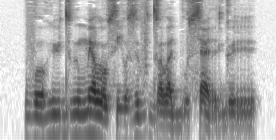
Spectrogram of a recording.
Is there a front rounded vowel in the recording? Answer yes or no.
yes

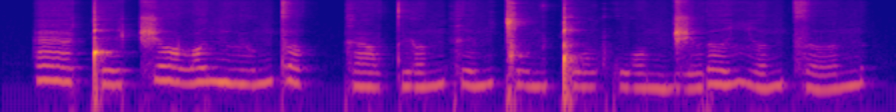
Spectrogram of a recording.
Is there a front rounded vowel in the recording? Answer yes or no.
no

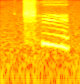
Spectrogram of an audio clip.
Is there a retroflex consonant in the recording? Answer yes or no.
yes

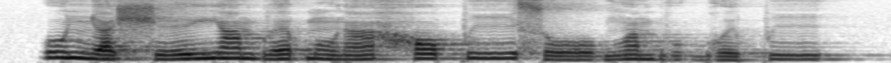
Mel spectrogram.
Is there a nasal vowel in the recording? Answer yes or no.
yes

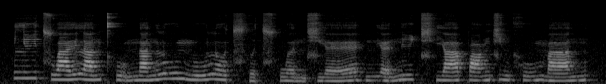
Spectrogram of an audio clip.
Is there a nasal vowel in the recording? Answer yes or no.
no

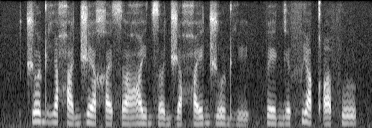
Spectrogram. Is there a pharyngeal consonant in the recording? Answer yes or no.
yes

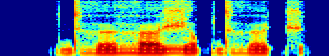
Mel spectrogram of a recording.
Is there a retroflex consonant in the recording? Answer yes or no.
no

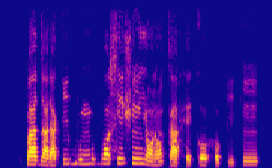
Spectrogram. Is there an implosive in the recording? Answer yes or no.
no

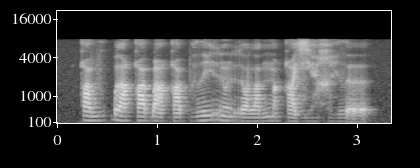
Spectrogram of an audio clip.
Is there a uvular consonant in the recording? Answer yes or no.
yes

